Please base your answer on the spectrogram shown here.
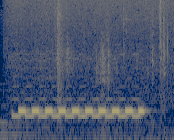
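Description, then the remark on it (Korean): An electronic telephone ringer trills in a rapid alternating two-tone pattern, about ten warbling bursts in an even rhythm, moderately loud, then stops, leaving quiet room tone with no speech; an inquiry call ringing in the office of an overseas adoptee solidarity organization in Korea. “오늘도 해외 입양인 연대 사무실은 아, 문의 전화와 uh, 찾아오는 사람들로 분주한데요.”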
